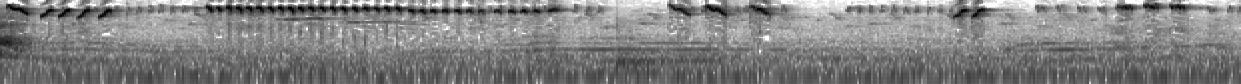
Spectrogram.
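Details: Actively singing white-eye (pleci) with konin fill phrases: quick chirp bursts, a sustained fast high trill of some thirty notes, then scattered sharp, slurred chirps with pauses between.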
